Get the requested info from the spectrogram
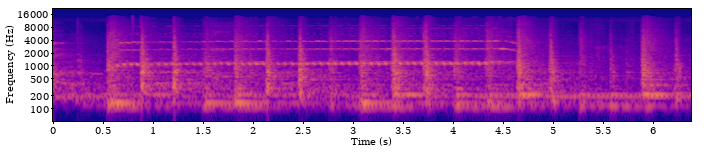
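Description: Ahidous frame drums (allun) beaten together by a line of performers in a steady rhythm of about four strikes a second. A single long, high, slightly wavering vocal call is held over the drums from about half a second in until near the five-second mark, then breaks off.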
